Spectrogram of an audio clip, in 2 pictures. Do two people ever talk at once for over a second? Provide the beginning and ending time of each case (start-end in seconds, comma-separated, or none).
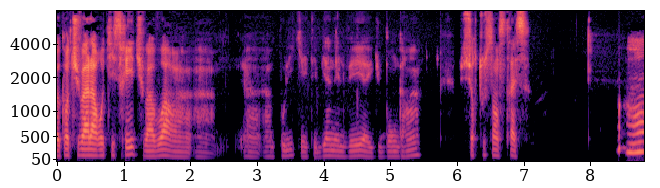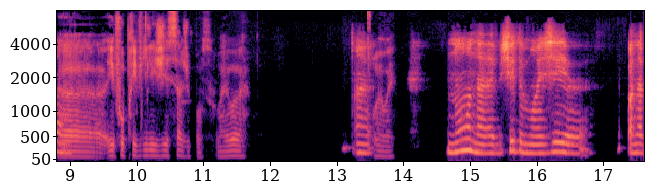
none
